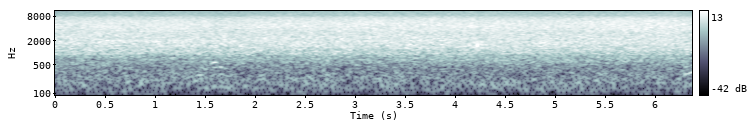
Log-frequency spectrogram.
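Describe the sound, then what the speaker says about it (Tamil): Heavy water pours down Devkund waterfall in Maharashtra as a dense, steady roar that stays loud and unbroken throughout, with no other sounds rising above it. "ஃபுல்லாகவே ஹெவி வாட்டர் ஃப்ளோ."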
